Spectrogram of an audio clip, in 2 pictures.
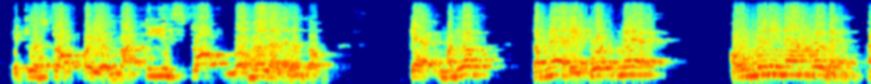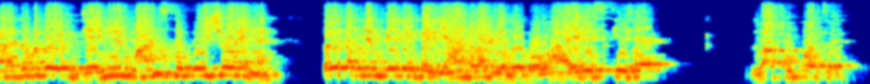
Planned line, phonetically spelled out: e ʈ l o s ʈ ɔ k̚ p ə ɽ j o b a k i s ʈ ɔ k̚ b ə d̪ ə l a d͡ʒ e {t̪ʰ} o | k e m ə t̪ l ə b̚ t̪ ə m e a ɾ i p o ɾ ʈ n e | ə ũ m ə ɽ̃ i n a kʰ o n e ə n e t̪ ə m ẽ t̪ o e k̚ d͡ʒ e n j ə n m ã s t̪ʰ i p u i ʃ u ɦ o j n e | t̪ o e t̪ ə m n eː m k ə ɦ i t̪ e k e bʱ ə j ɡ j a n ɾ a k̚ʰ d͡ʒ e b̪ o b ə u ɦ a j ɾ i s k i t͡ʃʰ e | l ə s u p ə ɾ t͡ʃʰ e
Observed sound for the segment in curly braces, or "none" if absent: t̪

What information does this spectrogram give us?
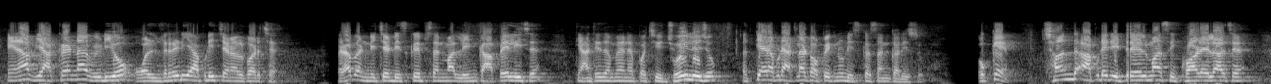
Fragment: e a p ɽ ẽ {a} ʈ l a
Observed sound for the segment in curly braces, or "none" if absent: a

